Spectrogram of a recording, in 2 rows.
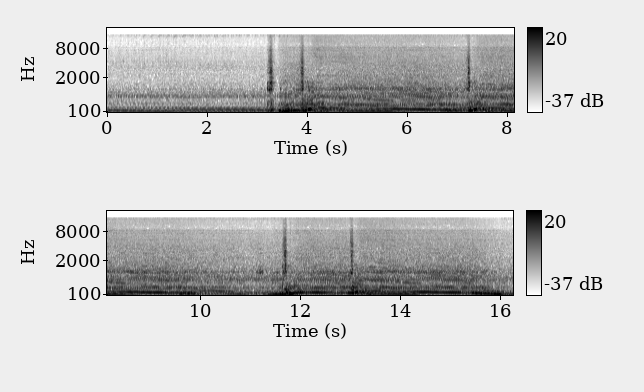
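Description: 2021 Dodge Durango's 5.7-litre Hemi V8, fitted with a JLT cold air intake and a Borla exhaust, idling and then revved in five quick throttle blips. The first two come close together about three seconds in, and after each blip the revs fall slowly back toward idle. It is heard from beside the open engine bay, so the intake sound comes through.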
